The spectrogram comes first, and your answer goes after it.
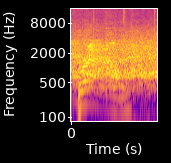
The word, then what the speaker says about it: Braun: out give it to brown spelled like braun renounced like brown offensive foul no matter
